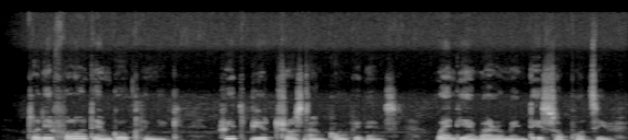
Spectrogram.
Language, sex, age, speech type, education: Nigerian Pidgin, female, 15-29, spontaneous, tertiary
